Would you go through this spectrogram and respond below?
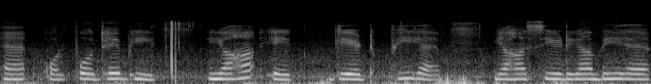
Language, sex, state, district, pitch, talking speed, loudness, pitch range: Hindi, female, Punjab, Fazilka, 245 Hz, 120 wpm, -21 LUFS, 240-255 Hz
